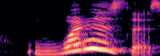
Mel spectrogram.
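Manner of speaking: high, loud, incredulous; outraged question. Real, not acted. Reviewer ranting about the hero, outraged high question. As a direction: demand it in disbelief.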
